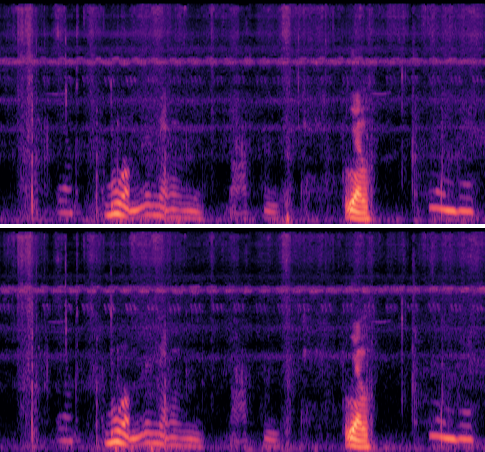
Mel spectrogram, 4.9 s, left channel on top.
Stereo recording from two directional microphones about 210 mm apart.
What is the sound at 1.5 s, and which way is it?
Speech, 15° right (ahead or behind).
